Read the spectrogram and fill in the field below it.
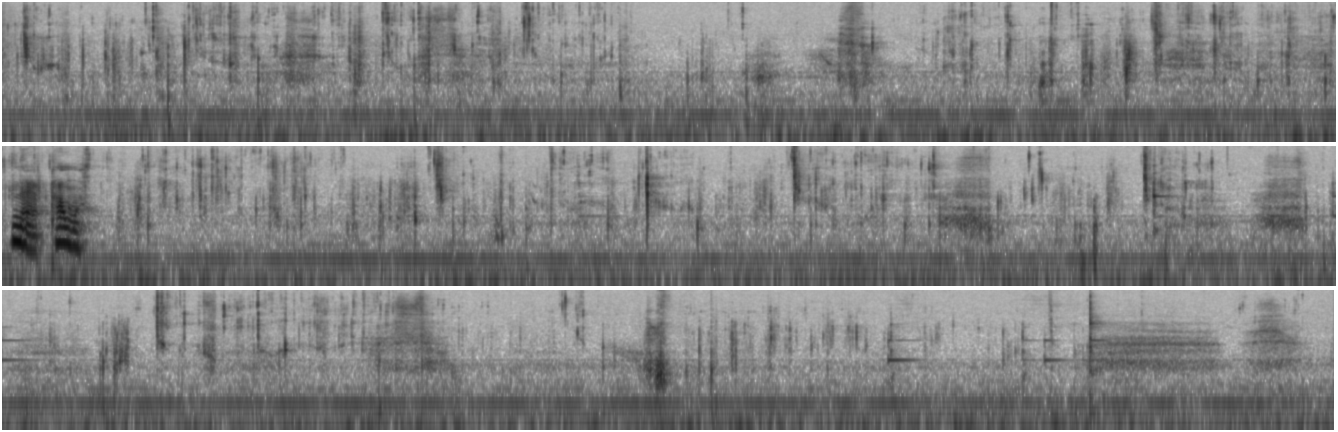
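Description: Chopsticks click against a plate and bowl.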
